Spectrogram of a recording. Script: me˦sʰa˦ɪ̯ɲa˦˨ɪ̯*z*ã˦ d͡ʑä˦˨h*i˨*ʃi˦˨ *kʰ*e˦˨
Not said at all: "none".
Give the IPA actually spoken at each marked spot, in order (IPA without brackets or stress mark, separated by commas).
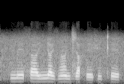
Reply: z, e˨, kʰ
